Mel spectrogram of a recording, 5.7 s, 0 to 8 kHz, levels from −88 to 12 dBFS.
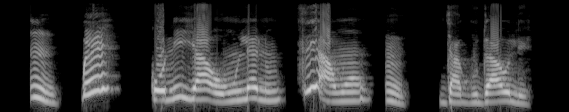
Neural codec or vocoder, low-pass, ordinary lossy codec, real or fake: none; 7.2 kHz; none; real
